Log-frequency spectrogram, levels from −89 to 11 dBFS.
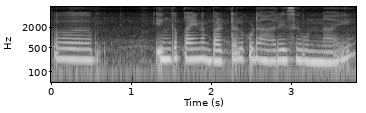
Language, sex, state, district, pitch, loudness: Telugu, female, Telangana, Nalgonda, 220 Hz, -13 LUFS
